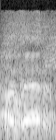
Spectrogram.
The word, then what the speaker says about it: Arvada: Arvada. All right. Here's how you remember this. Rhymes with Nevada.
